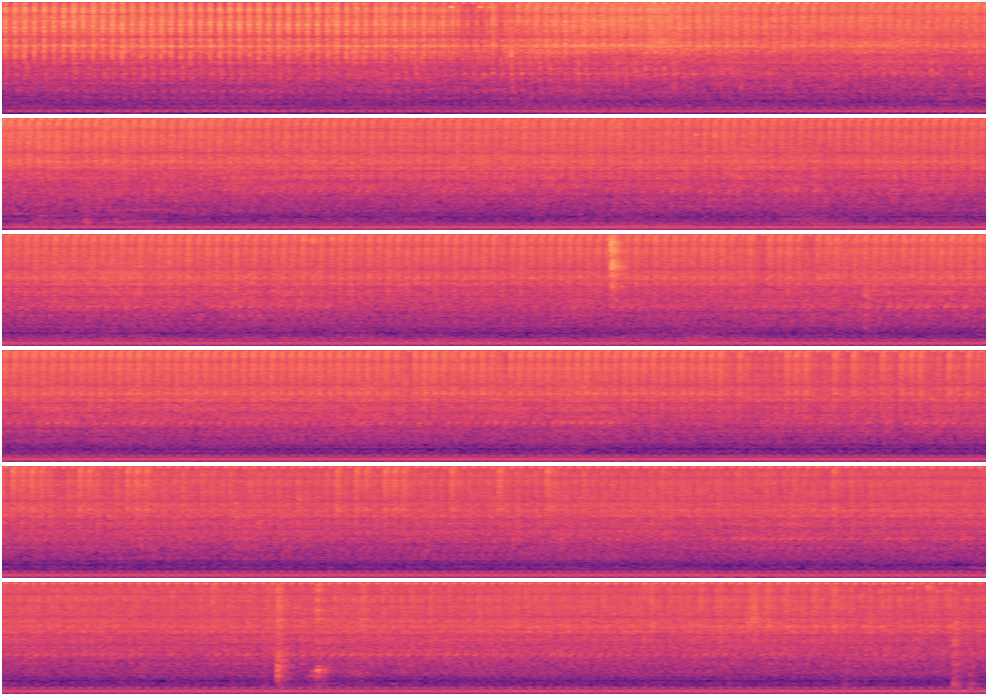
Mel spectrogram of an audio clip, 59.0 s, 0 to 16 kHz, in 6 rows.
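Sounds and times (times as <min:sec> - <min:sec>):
electric motor humming: 0:04.6 - 0:29.0
deeper low hum: 0:09.9 - 0:13.5
sharp click: 0:25.7 - 0:26.2.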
